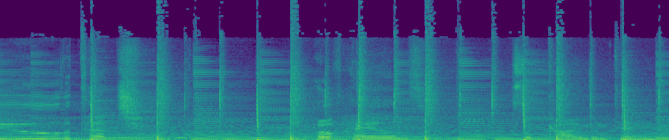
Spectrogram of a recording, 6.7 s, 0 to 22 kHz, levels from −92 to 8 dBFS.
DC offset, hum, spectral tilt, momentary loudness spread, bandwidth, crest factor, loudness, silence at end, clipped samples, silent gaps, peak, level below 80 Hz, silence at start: under 0.1%; none; -4.5 dB/octave; 6 LU; over 20 kHz; 20 dB; -22 LUFS; 0 s; under 0.1%; none; 0 dBFS; -30 dBFS; 0 s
